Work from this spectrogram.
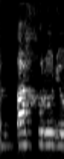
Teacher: را کے اوپر پیش ہے تو وہ موٹی پڑی جائے گی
